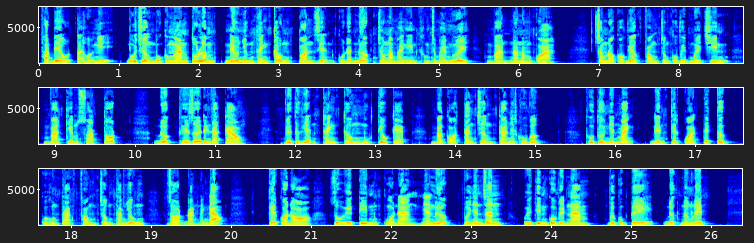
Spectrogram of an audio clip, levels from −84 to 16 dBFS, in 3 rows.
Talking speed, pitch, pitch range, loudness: 240 wpm, 155 Hz, 140-180 Hz, -19 LUFS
